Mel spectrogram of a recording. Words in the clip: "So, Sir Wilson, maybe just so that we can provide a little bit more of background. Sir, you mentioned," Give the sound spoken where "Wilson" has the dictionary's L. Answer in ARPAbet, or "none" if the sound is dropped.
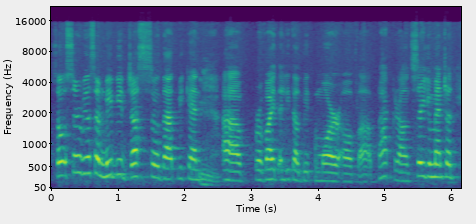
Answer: L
